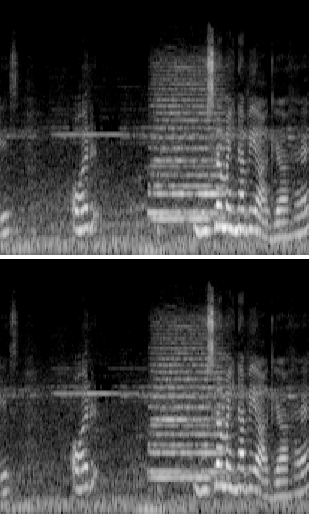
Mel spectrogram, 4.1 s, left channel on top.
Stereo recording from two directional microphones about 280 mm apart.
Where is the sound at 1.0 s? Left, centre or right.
Centre.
